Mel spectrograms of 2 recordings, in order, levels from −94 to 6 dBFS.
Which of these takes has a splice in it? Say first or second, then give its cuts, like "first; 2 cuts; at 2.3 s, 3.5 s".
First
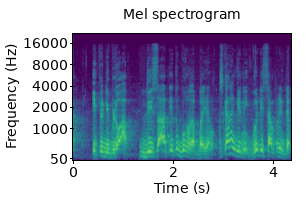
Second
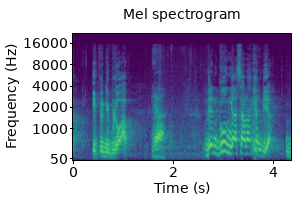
first; 1 cut; at 1.3 s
